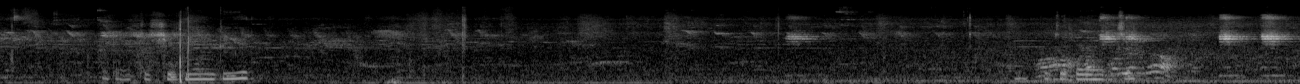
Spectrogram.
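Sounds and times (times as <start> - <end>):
faint background noise: 0.0 - 13.0
small birds chirping: 0.0 - 13.0.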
